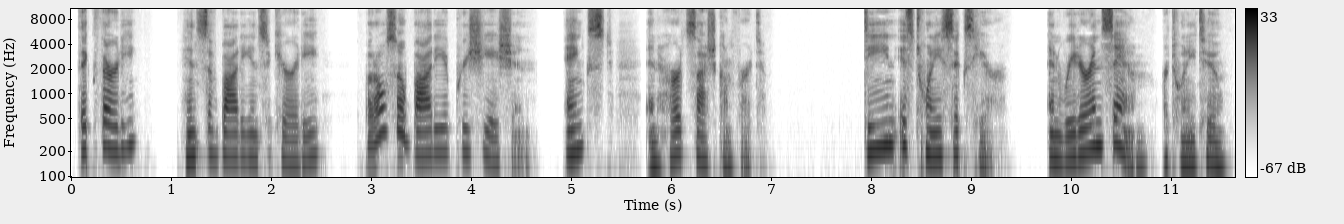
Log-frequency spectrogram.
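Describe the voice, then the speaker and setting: Low-voiced woman narrating fiction. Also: lively intonation, moderate pace, no room sound, clean studio sound. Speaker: podfic narrator.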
